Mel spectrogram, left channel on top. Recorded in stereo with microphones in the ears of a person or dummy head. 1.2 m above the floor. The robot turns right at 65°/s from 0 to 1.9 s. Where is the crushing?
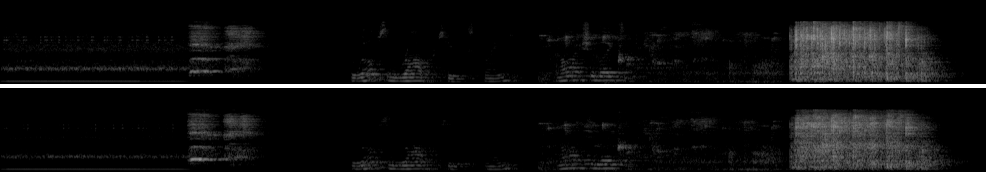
25° left (ahead or behind), 0.6 m.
